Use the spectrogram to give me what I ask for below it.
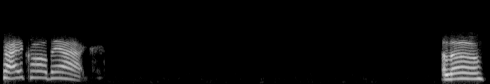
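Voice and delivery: shouting into a phone. Real, not acted. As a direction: raise the voice to be heard on the phone. Calling out on dead line.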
